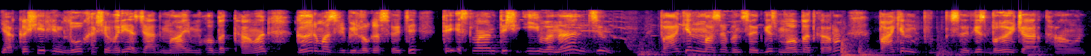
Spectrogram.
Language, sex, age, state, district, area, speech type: Kashmiri, male, 45-60, Jammu and Kashmir, Budgam, urban, spontaneous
